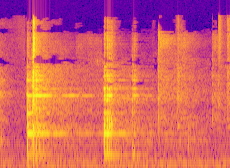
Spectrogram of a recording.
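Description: A glass display dome knocked twice, about three-quarters of a second apart, each knock a sharp clink followed by a short ringing tone.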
